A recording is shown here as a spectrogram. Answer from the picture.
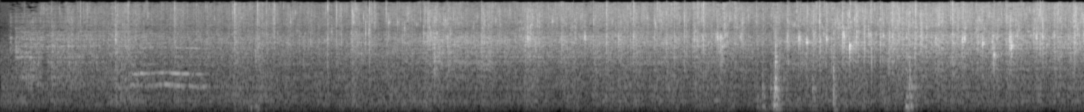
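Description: Beef-mince gola kababs sizzling in hot oil in a non-stick frying pan as they are laid in one by one to shallow-fry. The crackling sizzle grows louder as more kababs go in, with a couple of sharp clicks near the end.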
